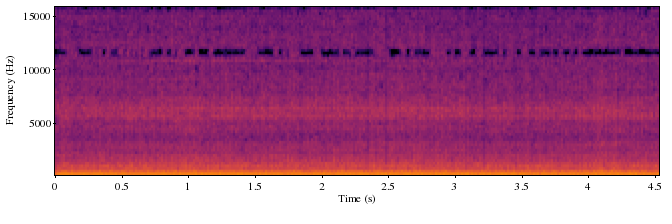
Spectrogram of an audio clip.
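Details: Subaru wagon daily driver, in-cabin at freeway 100 km/h, 3,000–4,000 rpm full load: constant deep droning boom from its fiberglass-packed, roughly 14-inch X-Force straight-through muffler, before replacement with a Lukey Turbo muffler.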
